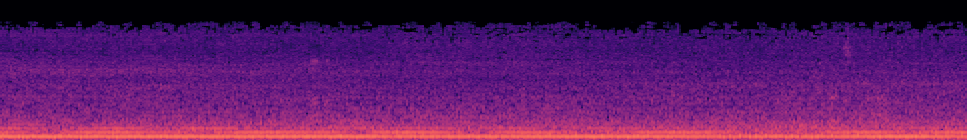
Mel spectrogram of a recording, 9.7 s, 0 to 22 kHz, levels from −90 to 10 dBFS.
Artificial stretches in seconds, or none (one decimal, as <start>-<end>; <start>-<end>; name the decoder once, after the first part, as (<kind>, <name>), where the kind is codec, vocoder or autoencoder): none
